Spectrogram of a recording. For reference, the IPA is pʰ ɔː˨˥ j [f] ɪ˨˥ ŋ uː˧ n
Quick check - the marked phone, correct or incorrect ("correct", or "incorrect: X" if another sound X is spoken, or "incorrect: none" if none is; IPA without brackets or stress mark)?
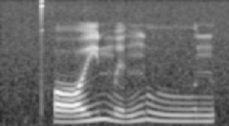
incorrect: m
